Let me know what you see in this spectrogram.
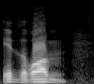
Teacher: ada hukum tajwid berupa memasukkan suara tanwinnya kepada huruf lam yang kita kenal dengan idgham. Nah, tapi idgham di sini tidak boleh disertai dengan gunnah, maka kita namakan dengan idgham bila gunnah.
